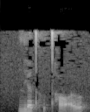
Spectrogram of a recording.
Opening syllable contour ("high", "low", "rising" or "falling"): falling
